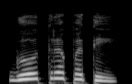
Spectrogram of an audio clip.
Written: ಗೋತ್ರಪತಿ

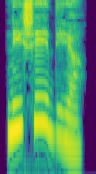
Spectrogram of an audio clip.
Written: ನಾಸತ್ಯ

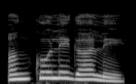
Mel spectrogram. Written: ಅಂಕೋಲೆಗಾಲೆ

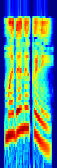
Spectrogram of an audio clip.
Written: ಮದನಕಳೆ

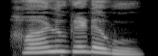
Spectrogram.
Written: ಹಾಳುಗೆಡವು

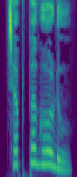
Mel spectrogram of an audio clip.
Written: ಚಿಪ್ಪುಗಟ್ಟು

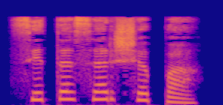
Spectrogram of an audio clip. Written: ಸಿತಸರ್ಷಪ

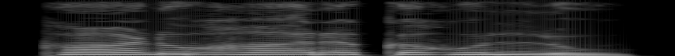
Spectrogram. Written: ಕಾಡುಹಾರಕಹುಲ್ಲು

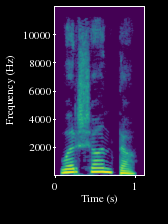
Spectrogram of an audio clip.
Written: ವರ್ಷಾಂತ

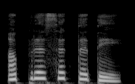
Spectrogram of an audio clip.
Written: ಅಪ್ರಸಕ್ತತೆ

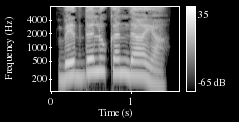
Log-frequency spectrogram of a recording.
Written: ಬೆದ್ದಲುಗಂದಾಯ

